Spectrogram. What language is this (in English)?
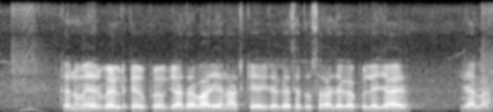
Bhojpuri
